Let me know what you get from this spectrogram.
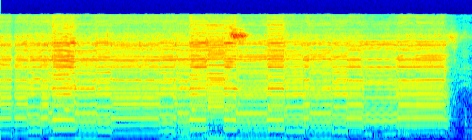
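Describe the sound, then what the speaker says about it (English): A bass krumhorn, a capped double-reed Renaissance instrument, plays solo in a live performance, a buzzy, nasal, reedy melody of steady notes, close and clear before cutting off. "And this is the bass Krumm horn."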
